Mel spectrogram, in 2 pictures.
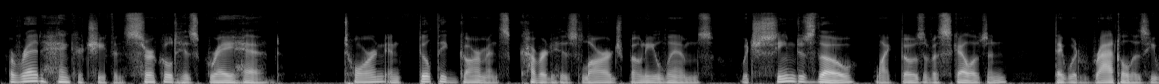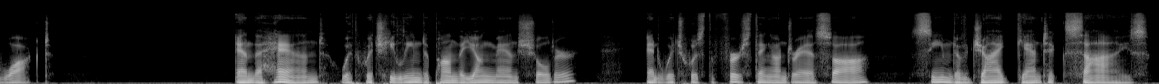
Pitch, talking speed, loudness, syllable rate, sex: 90 Hz, 140 wpm, -23 LUFS, 4.2 syllables/s, male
